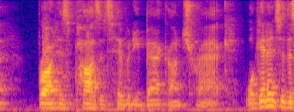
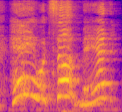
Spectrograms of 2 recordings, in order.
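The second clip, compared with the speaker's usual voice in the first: high-pitched, delighted greeting; acted-out happy hello, pitched high; greeting an old friend; 4 dB louder, slower than usual. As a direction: call out to a long-lost buddy, voice leaping way up. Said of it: "feels like an old friend where you go".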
